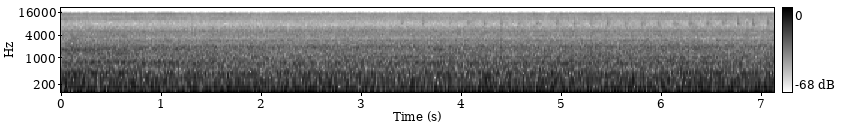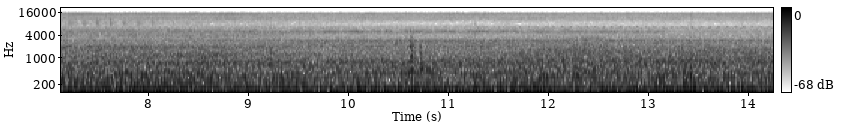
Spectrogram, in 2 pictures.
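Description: Steady low mechanical hum, with one faint click about ten and a half seconds in.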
